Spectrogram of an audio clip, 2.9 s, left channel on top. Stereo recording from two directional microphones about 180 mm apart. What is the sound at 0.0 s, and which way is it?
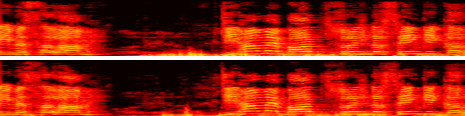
A man's voice, 5° right (ahead or behind).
